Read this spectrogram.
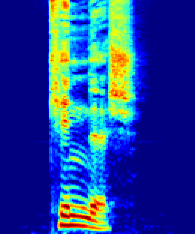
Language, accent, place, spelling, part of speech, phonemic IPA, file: German, Germany, Berlin, kindisch, adjective, /ˈkɪndɪʃ/, De-kindisch.ogg
- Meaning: childish, immature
